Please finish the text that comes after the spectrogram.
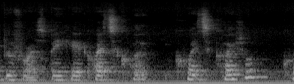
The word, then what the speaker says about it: Quetzalcoatl: Quetzalcoatl. They kind of like told me like drop the Q but keep the sound like Quetzalcoatl. It's not Quetz, it's Quetzalcoatl.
